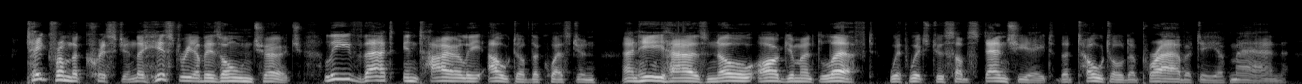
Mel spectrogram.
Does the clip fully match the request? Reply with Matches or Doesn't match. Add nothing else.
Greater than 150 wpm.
Doesn't match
